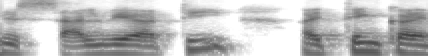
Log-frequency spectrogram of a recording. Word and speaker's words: Salviati: the heliocentric uh copenhagen viewpoint the name is salviati i think i mispronounced it last time um yeah in addition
